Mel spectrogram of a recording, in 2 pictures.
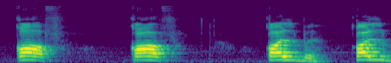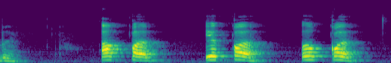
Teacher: நாக்குடைய கடைசி நாக்கு இருக்குல்ல, அதோடைய லாஸ்ட்டு உள்பகுதி இருக்குது பாருங்கள், அந்த பகுதி மேலே உள்ள நாசியோட முரசோடு இணையும் பொழுது எழுத்து வரும்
